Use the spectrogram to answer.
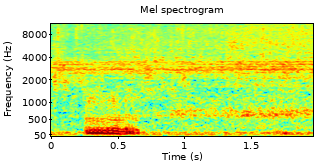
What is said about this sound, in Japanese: しばらく水音聞くでも、髪洗ってもらうっていうのは気持ちがいいですね。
